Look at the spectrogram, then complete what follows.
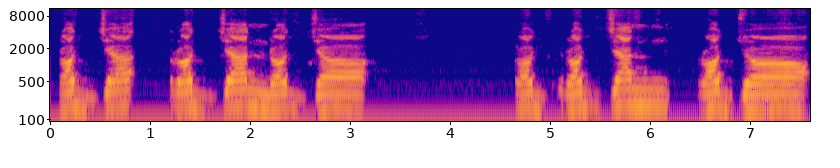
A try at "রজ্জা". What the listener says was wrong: জ হইল কেন, জ হইল কেন, জিম জবর তো যা।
